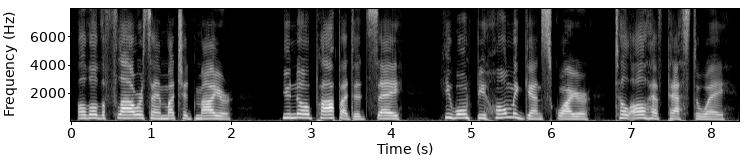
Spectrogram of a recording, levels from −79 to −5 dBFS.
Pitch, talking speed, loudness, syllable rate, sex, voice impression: 215 Hz, 160 wpm, -18 LUFS, 4.6 syllables/s, female, very feminine, very adult-like, middle-aged, very thin, very tensed, very powerful, very bright, very hard, very clear, very fluent, slightly cool, intellectual, very refreshing, sincere, calm, slightly friendly, slightly reassuring, very unique, slightly elegant, wild, slightly sweet, lively, very strict, intense, very sharp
